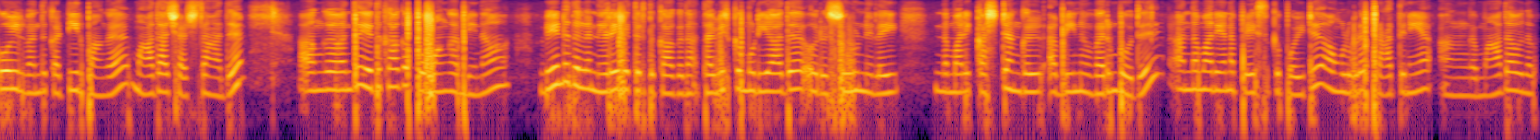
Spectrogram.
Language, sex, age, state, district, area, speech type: Tamil, female, 30-45, Tamil Nadu, Viluppuram, rural, spontaneous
